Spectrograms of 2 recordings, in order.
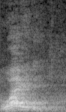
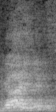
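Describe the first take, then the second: First: The name begins with a gw sound. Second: The name begins with a plain g sound. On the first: This is the form used today. "sino Guaire" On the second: This is the original form of the name. "ya no es Gaire"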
